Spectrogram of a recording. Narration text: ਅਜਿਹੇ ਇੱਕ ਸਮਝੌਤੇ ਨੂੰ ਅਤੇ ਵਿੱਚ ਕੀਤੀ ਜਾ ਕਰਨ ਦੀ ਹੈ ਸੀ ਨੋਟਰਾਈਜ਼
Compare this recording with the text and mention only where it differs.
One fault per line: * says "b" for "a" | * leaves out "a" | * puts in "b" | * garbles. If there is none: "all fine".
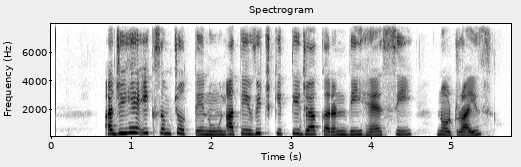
all fine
